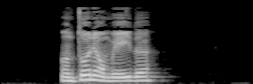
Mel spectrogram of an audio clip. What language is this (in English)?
Portuguese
